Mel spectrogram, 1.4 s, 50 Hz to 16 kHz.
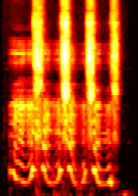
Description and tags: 09-Hombre1Llora
cry, crying, depressed, emotional, sad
